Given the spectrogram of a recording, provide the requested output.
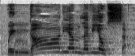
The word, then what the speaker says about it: Wingardium Leviosa: "You're saying it wrong!" Harry heard Hermione snap. "It's wingardium leviosa. Make the gar nice and long.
